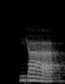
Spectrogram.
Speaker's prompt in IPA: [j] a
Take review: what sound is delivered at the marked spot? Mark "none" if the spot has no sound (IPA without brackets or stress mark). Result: j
